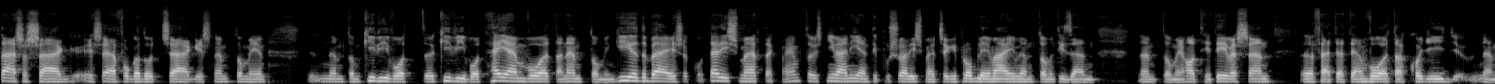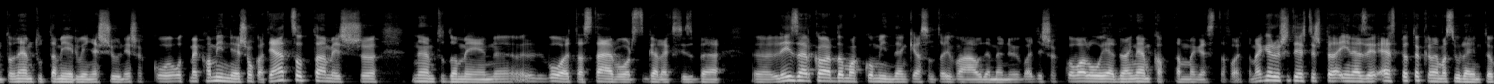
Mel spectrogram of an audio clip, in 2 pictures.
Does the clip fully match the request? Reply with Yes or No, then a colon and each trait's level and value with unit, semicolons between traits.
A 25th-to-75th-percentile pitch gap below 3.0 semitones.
Yes: narrow, 2.6 semitones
